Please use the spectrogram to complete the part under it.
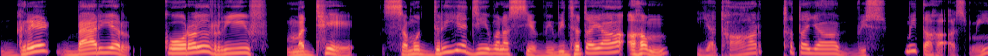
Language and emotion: Sanskrit, surprised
